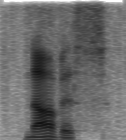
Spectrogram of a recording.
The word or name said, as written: novice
